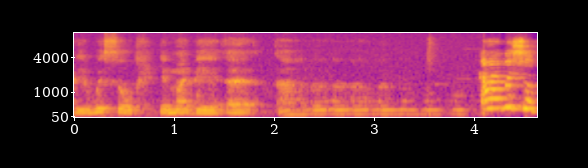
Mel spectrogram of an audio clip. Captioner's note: 'Ahhh', wavering soft resonant voice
